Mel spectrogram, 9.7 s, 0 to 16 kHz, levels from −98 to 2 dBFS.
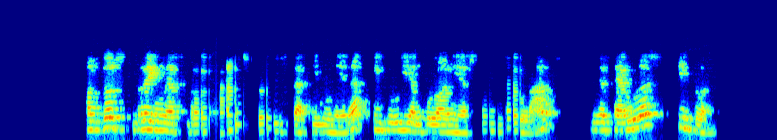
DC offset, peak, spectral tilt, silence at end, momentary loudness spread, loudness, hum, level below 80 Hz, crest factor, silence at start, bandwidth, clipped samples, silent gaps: under 0.1%; -12 dBFS; -9 dB/octave; 0.8 s; 12 LU; -30 LUFS; none; -72 dBFS; 18 dB; 1.1 s; 4.6 kHz; under 0.1%; 3.14-3.22 s, 3.59-3.66 s, 4.62-4.66 s, 5.97-6.02 s, 7.00-7.37 s, 8.35-8.47 s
